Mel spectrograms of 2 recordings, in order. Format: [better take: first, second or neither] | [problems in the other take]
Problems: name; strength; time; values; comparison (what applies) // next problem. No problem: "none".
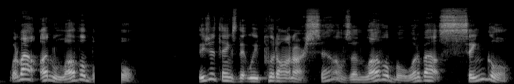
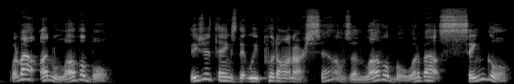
second | audio freezing; at 1 s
